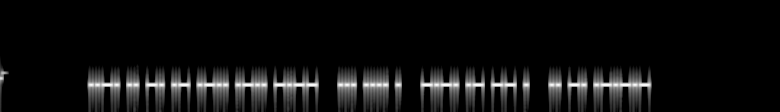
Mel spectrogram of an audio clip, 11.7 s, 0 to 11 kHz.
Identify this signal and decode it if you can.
Morse code, heard as a keyed tone, about 25 wpm, 700 Hz. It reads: FINALLY SHE CAME IN.
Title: Sentences from Top 1000 Words 25wpm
